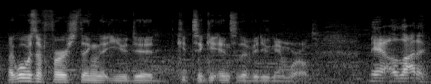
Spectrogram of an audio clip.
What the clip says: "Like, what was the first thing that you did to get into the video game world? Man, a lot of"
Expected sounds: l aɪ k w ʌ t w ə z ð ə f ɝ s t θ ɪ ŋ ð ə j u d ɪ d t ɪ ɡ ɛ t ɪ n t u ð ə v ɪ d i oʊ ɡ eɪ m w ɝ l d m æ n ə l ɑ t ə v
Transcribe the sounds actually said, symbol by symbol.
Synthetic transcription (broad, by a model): l aɪ k w ʌ t w ə z ð ə f ɝ s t θ ɪ ŋ ð ə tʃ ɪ d ɪ d t ɪ ɡ ɛ t ɪ n t u ð ə v ɪ d i oʊ ɡ eɪ m w ɝ l d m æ ə l ɑ t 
